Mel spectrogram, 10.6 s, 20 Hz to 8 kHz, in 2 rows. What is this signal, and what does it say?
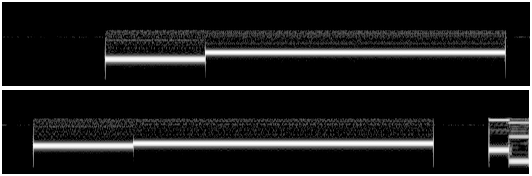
Two-tone page, heard as a one-second tone, then a three-second tone, about 980 then 1250 Hz, about 1040 then 1120 Hz. It is heard from 1.0 to 9.6 s.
